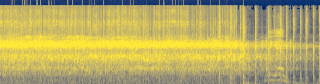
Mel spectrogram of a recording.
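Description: crowd, audience applause

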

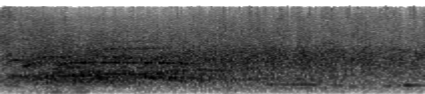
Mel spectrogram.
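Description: crowd, audience applause

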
